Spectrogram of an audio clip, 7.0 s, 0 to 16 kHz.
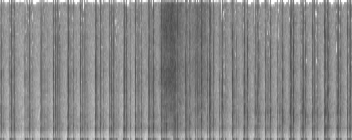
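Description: Fingernails tap and scratch the glossy card cover and spiral of a small purple spiral-bound paper notebook. The clip holds a steady run of 31 quick, dull taps with a deep low thump and a very short decay. About halfway through, a brief bright scratching rasp sounds between the taps.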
